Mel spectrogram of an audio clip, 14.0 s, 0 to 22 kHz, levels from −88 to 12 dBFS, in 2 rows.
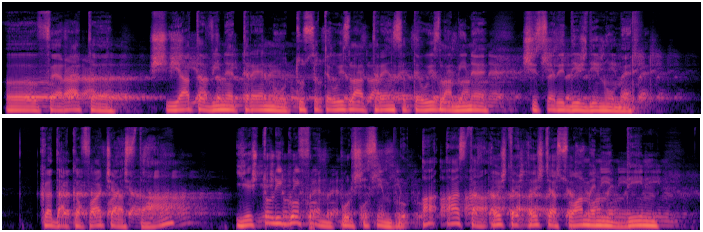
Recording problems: echo of what is said; strong; throughout; 180 ms later, 8 dB below the speech

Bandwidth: 16 kHz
